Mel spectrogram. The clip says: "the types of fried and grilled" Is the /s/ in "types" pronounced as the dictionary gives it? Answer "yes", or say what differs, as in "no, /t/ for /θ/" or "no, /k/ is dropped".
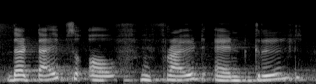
yes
